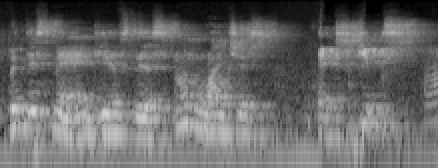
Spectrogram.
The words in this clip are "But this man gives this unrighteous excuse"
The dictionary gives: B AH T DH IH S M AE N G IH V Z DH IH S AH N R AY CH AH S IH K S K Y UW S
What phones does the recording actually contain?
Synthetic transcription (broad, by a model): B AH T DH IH S M AE N G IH V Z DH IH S AH N R AY CH AH S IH K S K Y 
